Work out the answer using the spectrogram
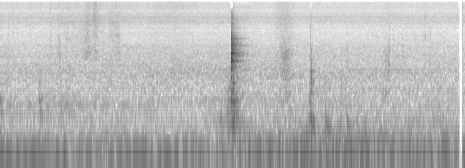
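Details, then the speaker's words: Chrysler/Dodge front end with the wheel off, inner tie rod being knocked with a hammer: dull, irregular clunks as the linkage moves in and out, the play in the worn inner tie rod that causes the noise, before replacement. "You hear that noise? So that's what making the noise. Because it goes in and out."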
